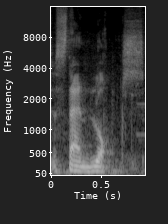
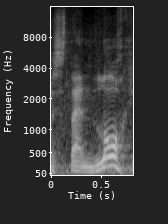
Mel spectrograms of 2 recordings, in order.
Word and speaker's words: Stanlox: The player is called Stanlox, or Stanloch if we are pronouncing it in Russian, I believe. We have to say Stanloch, but for English people, most likely it is Stanlox from Mercy Clan.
